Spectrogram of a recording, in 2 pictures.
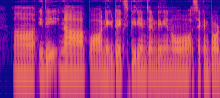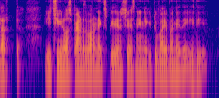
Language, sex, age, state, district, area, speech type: Telugu, male, 18-30, Andhra Pradesh, Kakinada, rural, spontaneous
